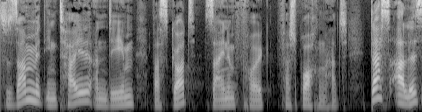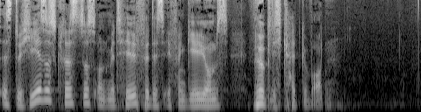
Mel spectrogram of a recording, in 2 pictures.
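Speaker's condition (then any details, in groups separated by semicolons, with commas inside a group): No condition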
